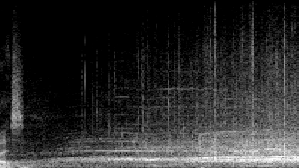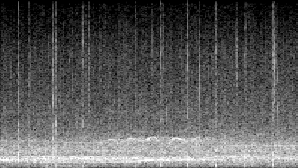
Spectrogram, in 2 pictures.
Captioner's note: audience cheering and applauding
